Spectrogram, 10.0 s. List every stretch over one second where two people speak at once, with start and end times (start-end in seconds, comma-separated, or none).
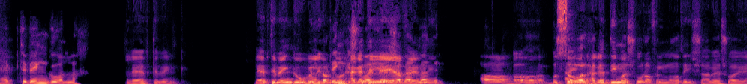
4.0-5.9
